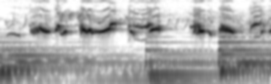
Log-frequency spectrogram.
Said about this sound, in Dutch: Hoog in een boom begon voorzichtig een merel te zingen.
